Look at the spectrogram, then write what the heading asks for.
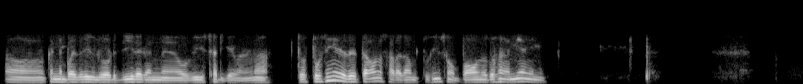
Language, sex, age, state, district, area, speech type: Dogri, male, 30-45, Jammu and Kashmir, Udhampur, rural, conversation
